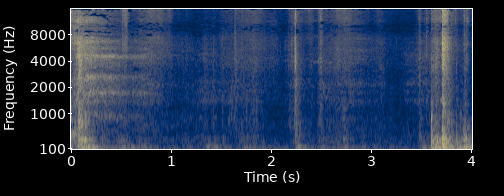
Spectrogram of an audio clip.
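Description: Plastic boat deck hatch being opened by hand. A short scraping rub at the start, a few light clicks, then one loud clunk near the end as the lid is freed and lifted.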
